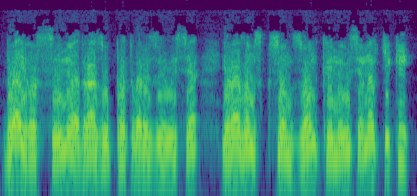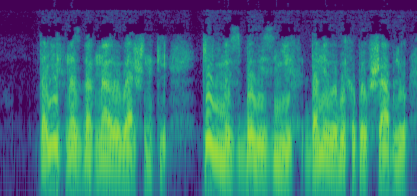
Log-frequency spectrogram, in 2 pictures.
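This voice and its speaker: Expressive male audiobook narrator, tinny sound. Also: medium pitch, brisk, dry recording. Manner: expressive, storytelling delivery. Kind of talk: dramatic audiobook reading. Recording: dry, tinny phone-like sound.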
